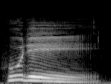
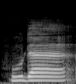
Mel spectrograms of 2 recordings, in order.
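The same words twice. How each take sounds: First: The final vowel is strongly raised toward 'ee'. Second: The final vowel is a fully open 'a'. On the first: "بالإمالة الكبرى الإمام حمزة" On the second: "قرأها بالفتح"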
